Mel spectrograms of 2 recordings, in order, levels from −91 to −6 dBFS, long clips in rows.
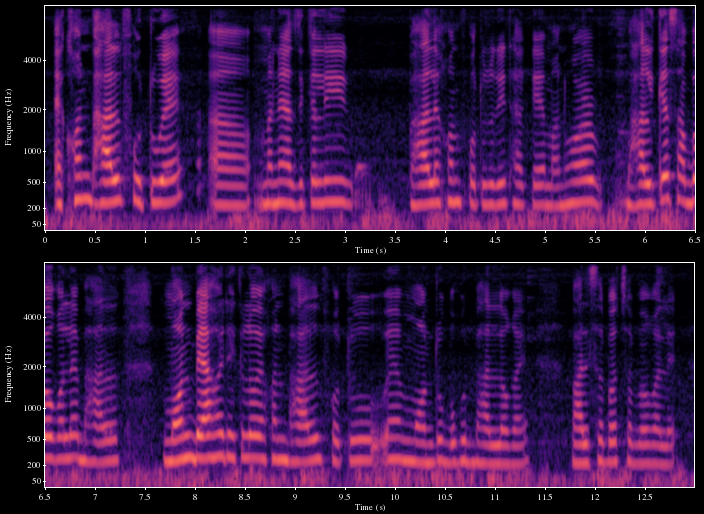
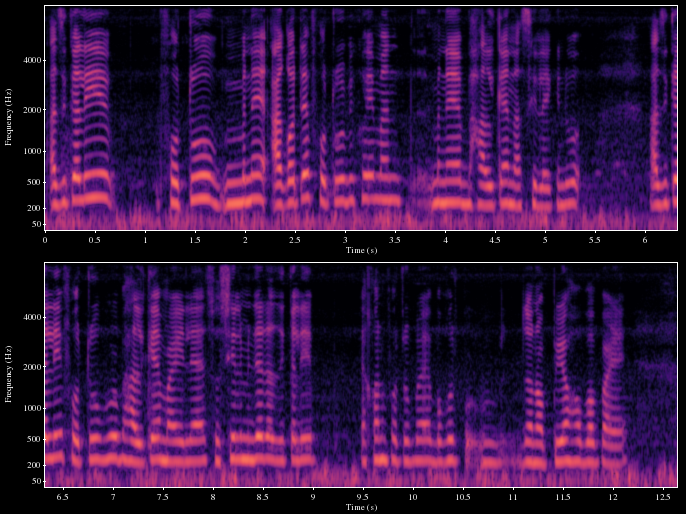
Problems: background sounds at intervals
